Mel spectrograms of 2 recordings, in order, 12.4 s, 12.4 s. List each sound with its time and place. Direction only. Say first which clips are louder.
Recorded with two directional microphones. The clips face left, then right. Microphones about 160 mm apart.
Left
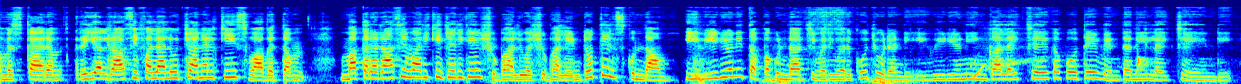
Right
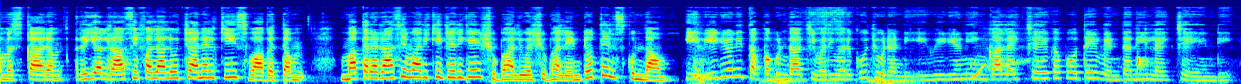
0.0 s a woman's voice: even; 10° left (ahead or behind); by 6.6 s 10° right (ahead or behind)
7.0 s speech: left 5 dB; 30° left (ahead or behind)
